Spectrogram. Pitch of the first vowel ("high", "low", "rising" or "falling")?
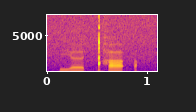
low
